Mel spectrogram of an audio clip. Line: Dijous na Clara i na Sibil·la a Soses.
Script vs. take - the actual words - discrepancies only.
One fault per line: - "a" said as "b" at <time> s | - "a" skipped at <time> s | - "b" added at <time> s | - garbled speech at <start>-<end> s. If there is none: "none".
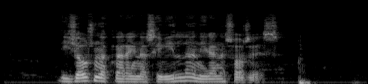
- "aniran" added at 2.0 s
